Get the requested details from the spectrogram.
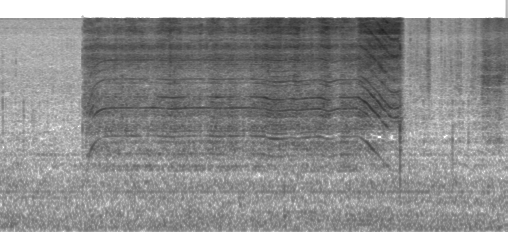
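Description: A small rotary tool whirs with a high whine as it grinds metal.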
